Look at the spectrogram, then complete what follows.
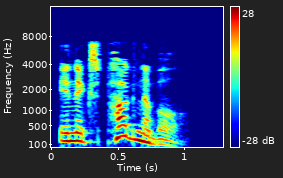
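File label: "inexpugnable", British English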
